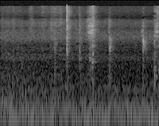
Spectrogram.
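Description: Near silence, with a few faint light clicks of small parts being handled about a second in and near the end.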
